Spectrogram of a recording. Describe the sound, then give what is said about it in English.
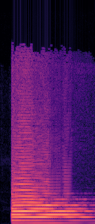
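A single loud, resonant bong, the Taco Bell sound effect, rings out suddenly like a deep bell chime, its rich tone holding steady for about a second before starting to fade. No voices. “Taco Bell will be the yeah. Uh, the bong noise that we use uh, for the bell.”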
